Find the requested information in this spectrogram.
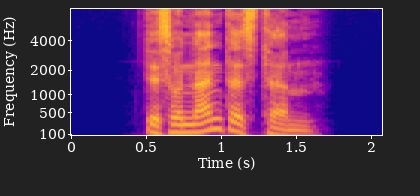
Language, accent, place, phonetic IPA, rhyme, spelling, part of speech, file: German, Germany, Berlin, [dɪsoˈnantəstəm], -antəstəm, dissonantestem, adjective, De-dissonantestem.ogg
- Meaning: strong dative masculine/neuter singular superlative degree of dissonant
